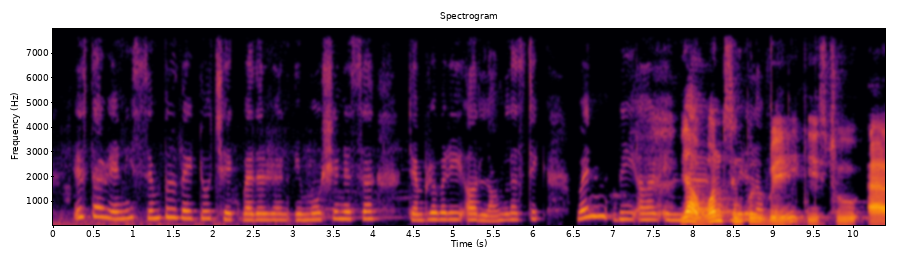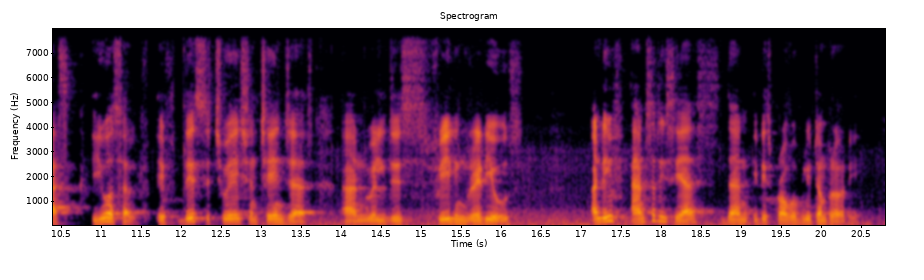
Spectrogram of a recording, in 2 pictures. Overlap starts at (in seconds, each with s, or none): 7.8 s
